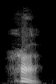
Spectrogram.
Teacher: the point of articulation for HA is the center of throat it is pronounced by choking the center of throat very lightly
